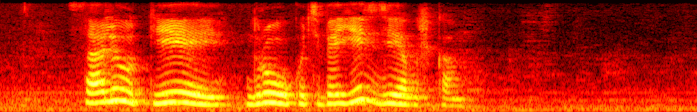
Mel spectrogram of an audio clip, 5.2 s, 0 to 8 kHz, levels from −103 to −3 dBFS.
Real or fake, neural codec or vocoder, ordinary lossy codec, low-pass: real; none; Opus, 64 kbps; 7.2 kHz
